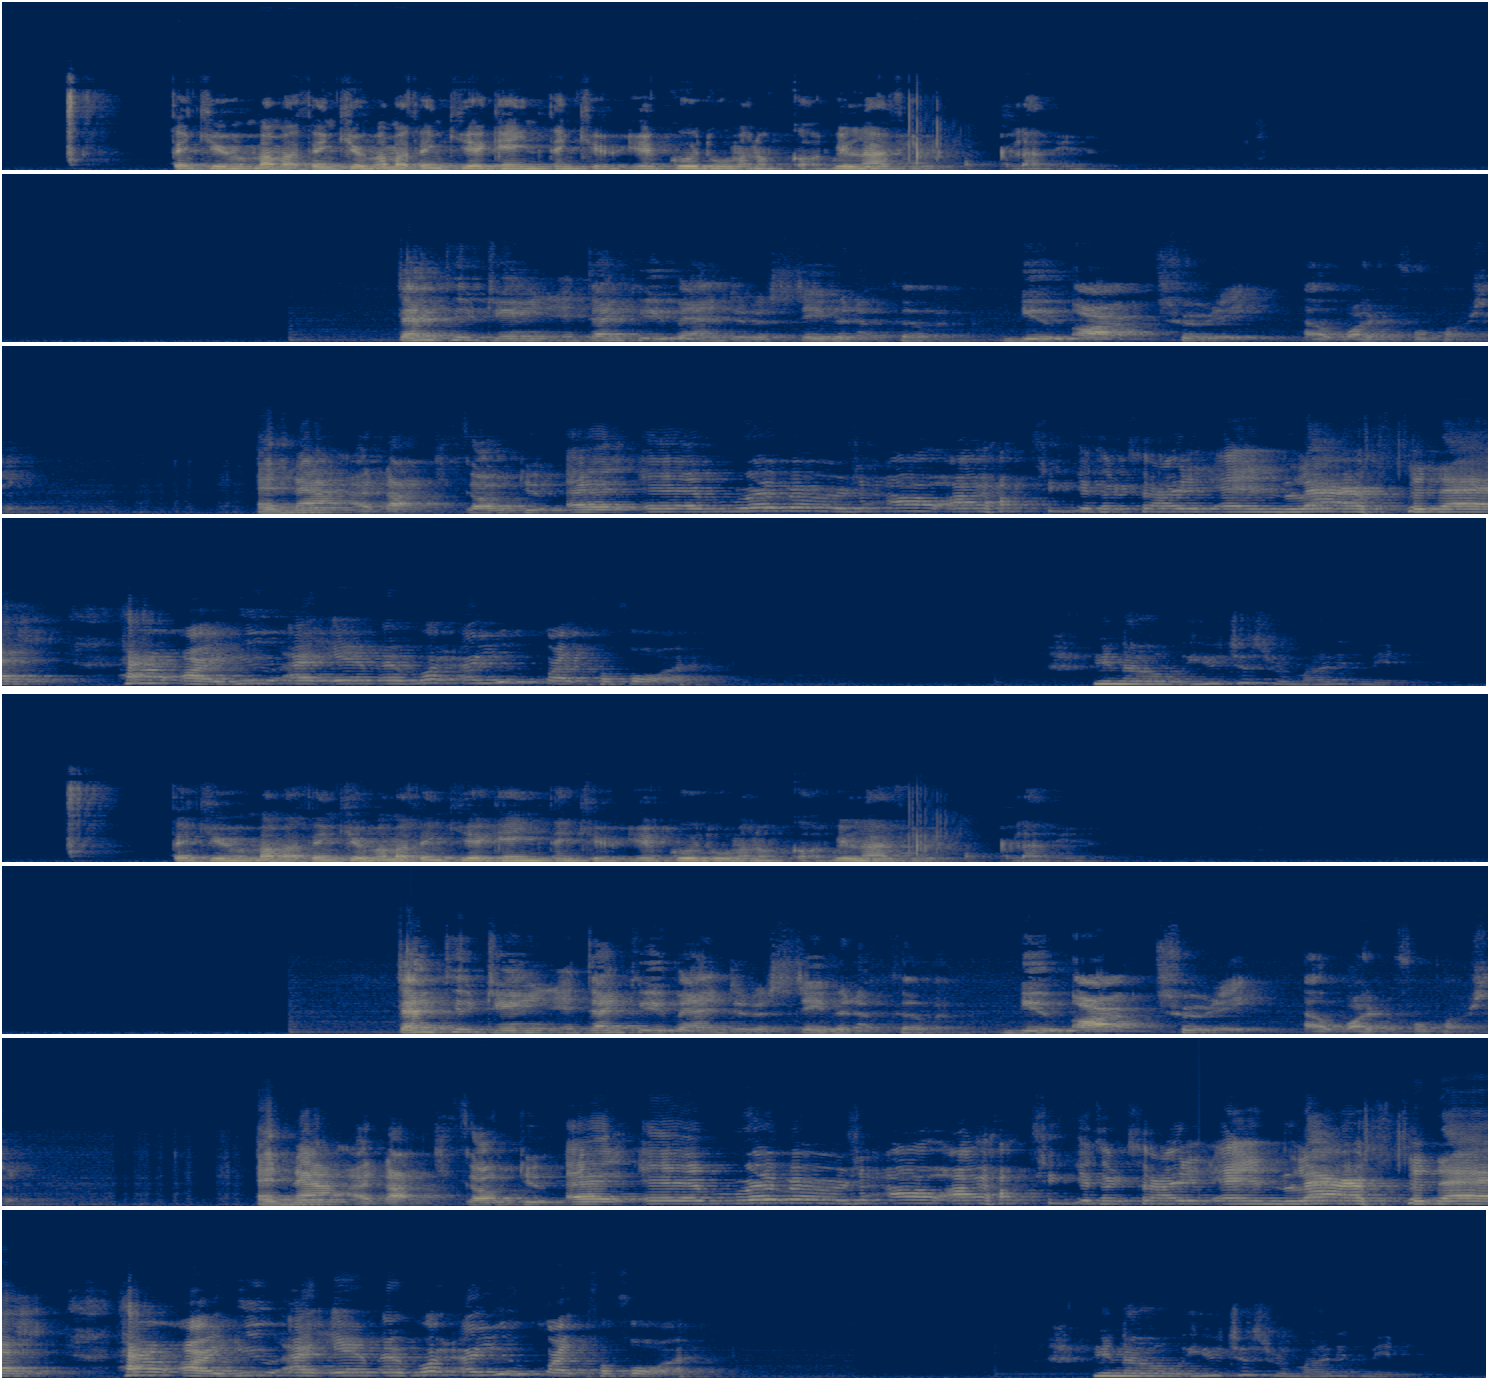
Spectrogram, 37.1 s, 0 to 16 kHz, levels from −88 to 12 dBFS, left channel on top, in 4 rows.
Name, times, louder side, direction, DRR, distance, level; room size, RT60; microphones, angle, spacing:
voice 1, 1.1-5.9 6.2-6.5, left 2 dB, 80° left, 8 dB, 2.2 m, -30 dB
voice 2, 11.8-17.1 17.4-18.7 20.2-32.2, right 3 dB, 40° right, 3 dB, 2.8 m, -35 dB
voice 3, 34.4-36.5, equal, 20° right, 1 dB, 3.3 m, -40 dB
19.5 x 17.5 x 7.9 m, 0.78 s
head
